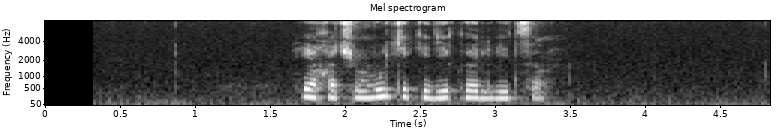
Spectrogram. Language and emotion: Russian, neutral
